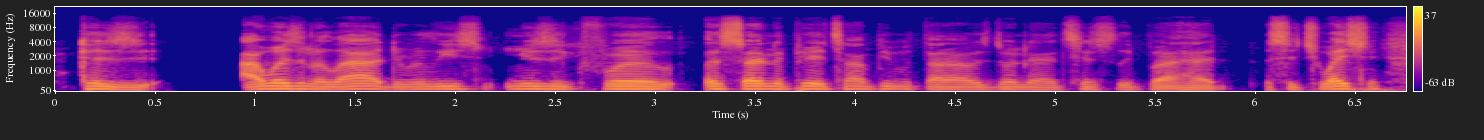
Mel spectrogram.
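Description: Against a quiet background, a man talks at a very fast pace with fairly even intonation, the sound dry with no echo. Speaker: guest. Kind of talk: interview answer. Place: studio. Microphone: studio mic.

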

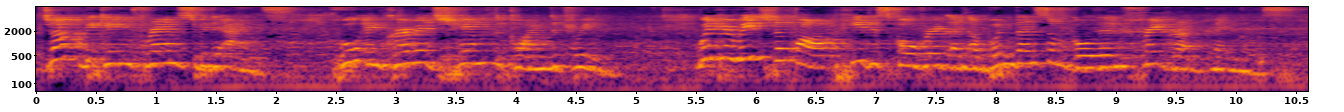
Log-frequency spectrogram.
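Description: A woman's high-pitched voice at a fairly slow pace, with noticeable background noise and audible room echo. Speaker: event narrator. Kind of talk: narrated story reading. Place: street.

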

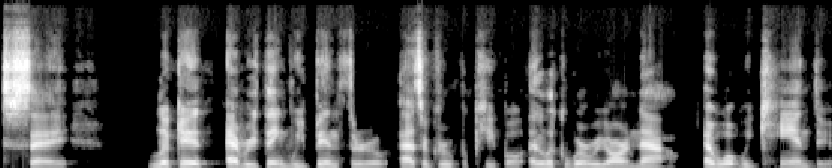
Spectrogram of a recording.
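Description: Someone with an American accent speaks at a moderate pace with lively intonation. The background is quiet, and the sound is dry with no echo. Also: man. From Chicago suburbs, US Midwest; Illinois. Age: 20s. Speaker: podcast co-host. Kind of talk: casual chat. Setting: studio. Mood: reflective, encouraging. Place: home room. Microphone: studio mic.

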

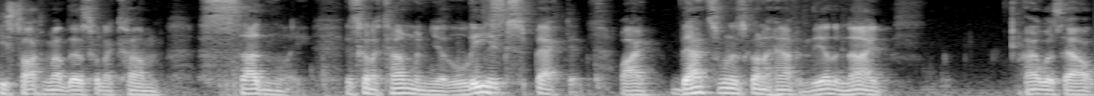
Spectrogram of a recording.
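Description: A man's very deep, low voice, somewhat breathy, at a moderate pace with ordinary pitch variation. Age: 60s. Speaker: pastor. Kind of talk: devotional sermon. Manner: conversational, folksy. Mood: animated storytelling. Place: office. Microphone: phone near.

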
